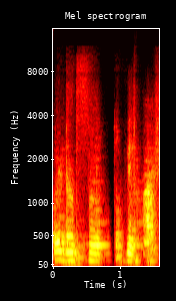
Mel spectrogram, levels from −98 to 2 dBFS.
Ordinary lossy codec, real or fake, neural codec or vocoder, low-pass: Opus, 32 kbps; fake; codec, 44.1 kHz, 0.9 kbps, DAC; 14.4 kHz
